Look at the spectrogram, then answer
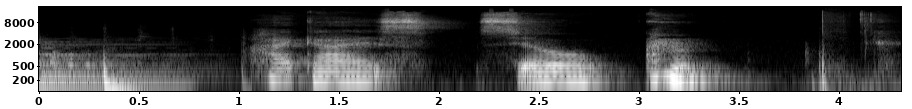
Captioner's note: caugh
